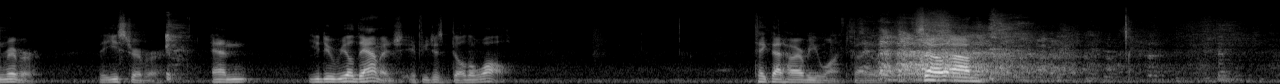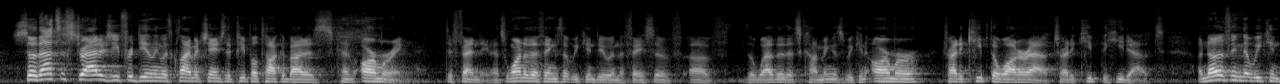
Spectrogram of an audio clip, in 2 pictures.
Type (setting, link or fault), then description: setting, busy venue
